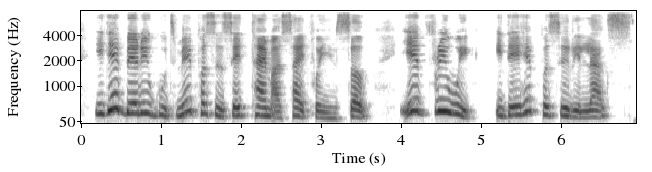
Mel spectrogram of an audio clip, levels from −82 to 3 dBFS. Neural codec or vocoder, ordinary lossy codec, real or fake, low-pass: none; none; real; 7.2 kHz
